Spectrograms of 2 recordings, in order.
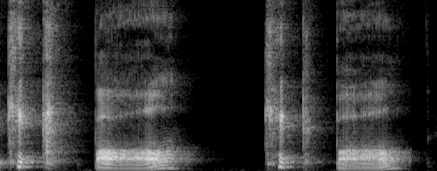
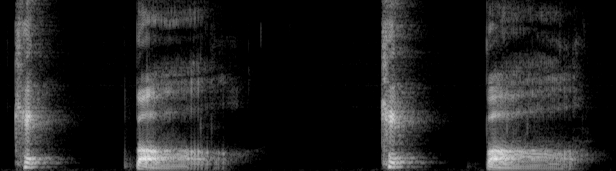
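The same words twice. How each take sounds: First: "kick ball" with the k of "kick" fully released before "ball"; the wrong example, "kick" with its k fully released. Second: "kick ball" with the k of "kick" swallowed by a glottal stop; the right way, "kick" ending in a glottal stop. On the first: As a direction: sound the final k of "kick" clearly. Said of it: "we don't say". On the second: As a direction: stop the air in the throat before "ball". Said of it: "We use a glottal stop". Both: Shown as a demonstration.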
